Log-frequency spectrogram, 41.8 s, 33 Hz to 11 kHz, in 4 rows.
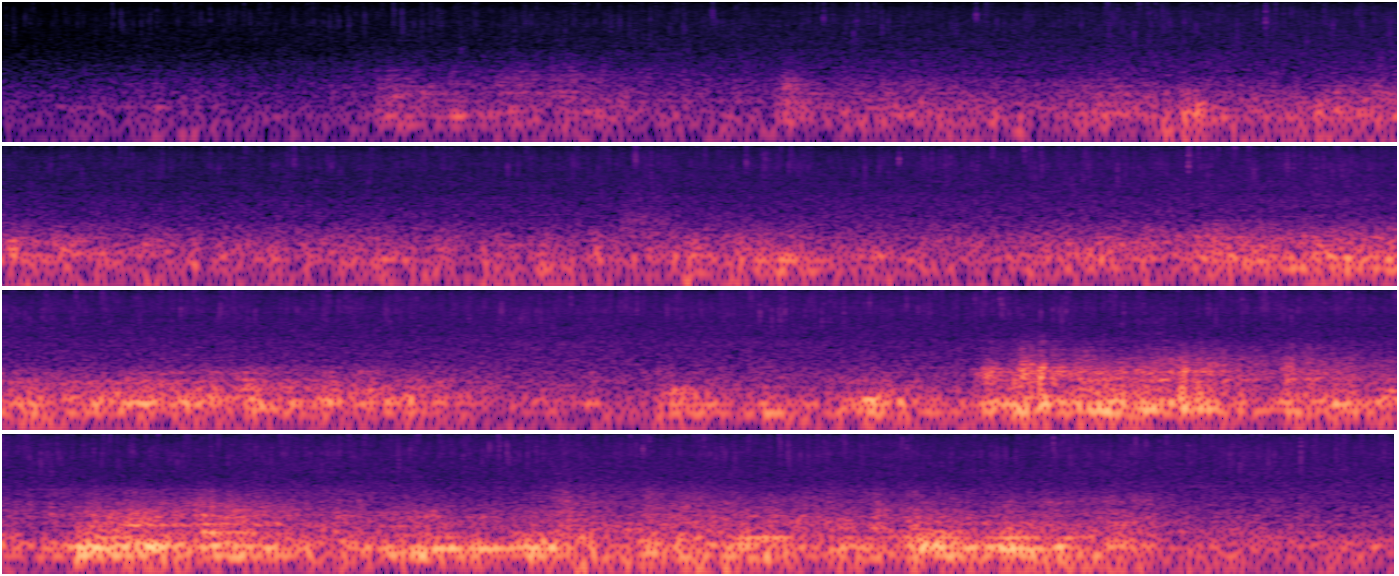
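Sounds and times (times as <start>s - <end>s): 
rain: 0.0s - 41.8s
thunder rolling: 25.8s - 40.2s.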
